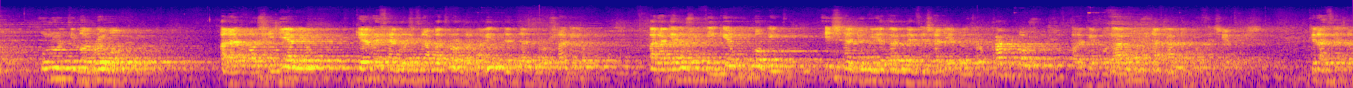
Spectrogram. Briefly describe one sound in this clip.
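An elderly man speaks solemnly into a microphone in a large echoing hall.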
